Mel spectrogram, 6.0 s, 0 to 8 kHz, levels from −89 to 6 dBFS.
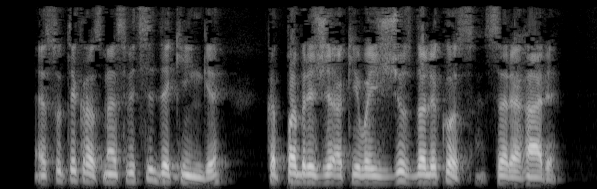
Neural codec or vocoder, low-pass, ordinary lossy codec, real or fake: none; 7.2 kHz; MP3, 32 kbps; real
